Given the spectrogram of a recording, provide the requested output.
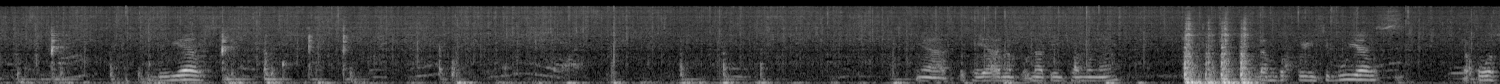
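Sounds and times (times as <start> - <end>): spatula scraping a pot: 0.0 - 4.9
onion sizzling in hot oil: 0.0 - 15.0.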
